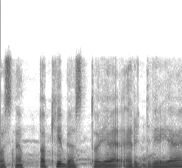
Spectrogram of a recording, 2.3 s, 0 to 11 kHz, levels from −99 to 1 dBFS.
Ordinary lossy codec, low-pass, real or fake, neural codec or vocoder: Opus, 64 kbps; 7.2 kHz; fake; codec, 16 kHz, 2 kbps, FreqCodec, larger model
